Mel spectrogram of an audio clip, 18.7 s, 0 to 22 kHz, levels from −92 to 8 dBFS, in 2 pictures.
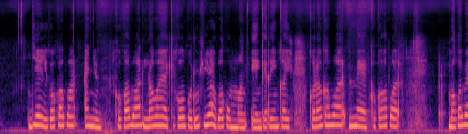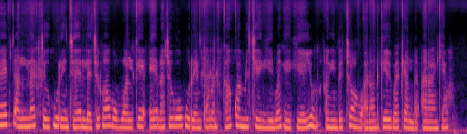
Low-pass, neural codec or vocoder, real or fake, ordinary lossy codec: none; codec, 44.1 kHz, 7.8 kbps, Pupu-Codec; fake; none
